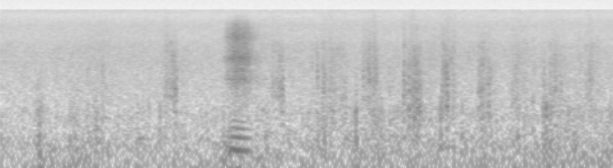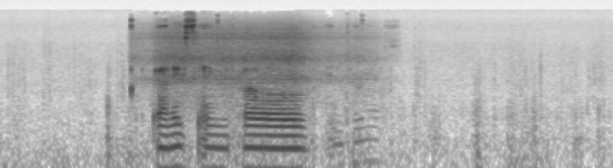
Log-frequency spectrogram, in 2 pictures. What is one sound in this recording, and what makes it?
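Footsteps crunch softly on sand at a steady pace.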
